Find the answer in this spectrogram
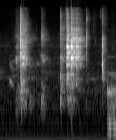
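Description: Metal pots and dishes clattering as they are handled, in two bursts: a short clink about half a second in and a longer clatter with a metallic ring near the middle.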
